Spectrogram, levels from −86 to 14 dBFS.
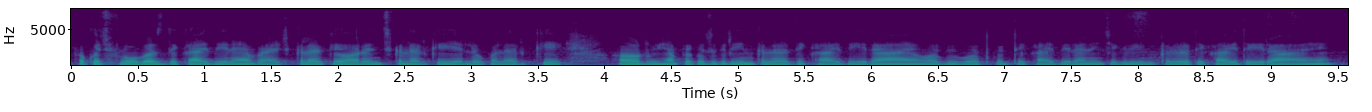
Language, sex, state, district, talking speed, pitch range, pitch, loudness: Hindi, female, Chhattisgarh, Rajnandgaon, 255 wpm, 185-190 Hz, 185 Hz, -38 LUFS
